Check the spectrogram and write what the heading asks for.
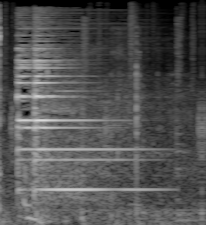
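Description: A single bell-like chime struck once, ringing with several clear tones and fading out over about a second and a half: the notification-bell sound effect of a subscribe-button animation.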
